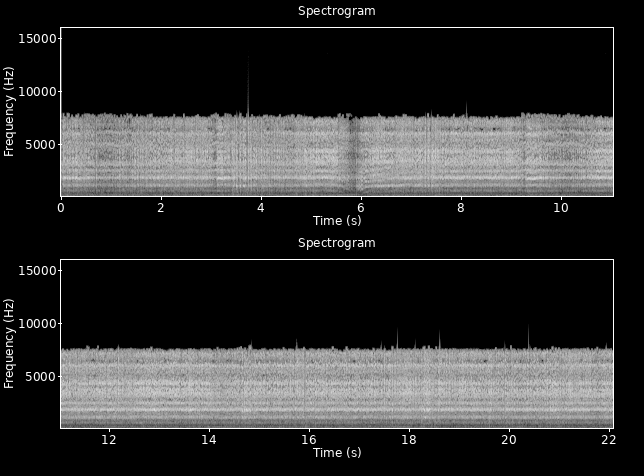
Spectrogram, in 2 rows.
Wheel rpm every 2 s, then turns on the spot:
160, 160, 130, 140, 160, 160, 160, 160, 160, 160, 160.
none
